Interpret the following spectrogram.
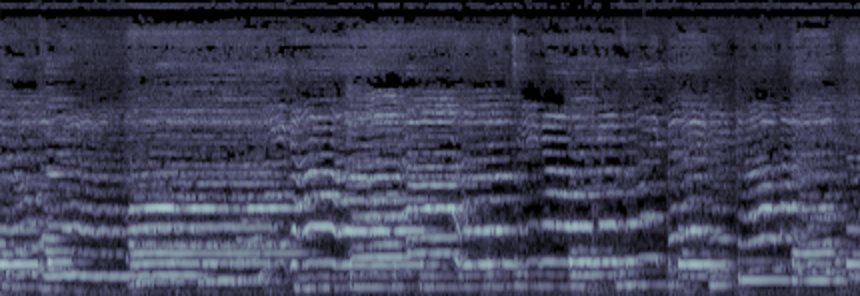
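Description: Mixed five-voice a cappella group singing, with no instruments: several voices hold chords that shift every second or so over a low sung bass part.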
